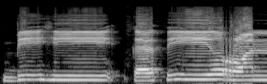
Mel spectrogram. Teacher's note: रा के ऊपर 2 जबर की तनवीन है, तो यहाँ पर गुन्ना करेंगे वसल की हालत में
